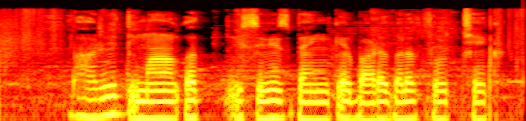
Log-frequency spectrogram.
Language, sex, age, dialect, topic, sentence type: Magahi, male, 51-55, Northeastern/Surjapuri, banking, statement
